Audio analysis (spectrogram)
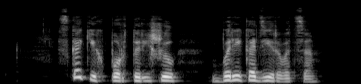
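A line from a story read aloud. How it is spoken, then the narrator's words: Angry question. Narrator (Russian): сердито поинтересовалась она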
